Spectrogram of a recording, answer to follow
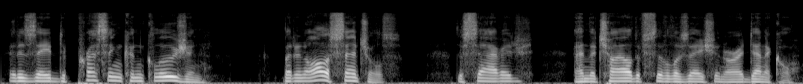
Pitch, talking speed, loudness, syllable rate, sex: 140 Hz, 135 wpm, -17 LUFS, 5.5 syllables/s, male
